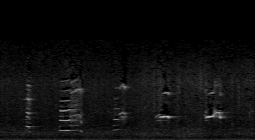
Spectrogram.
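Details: Female bald eagle perched on a branch near her eaglets gives five brief bursts of thin, high, squeaky chirps over about four seconds, sounding off as a red-tailed hawk flies at the field's edge; faint low hum underneath.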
